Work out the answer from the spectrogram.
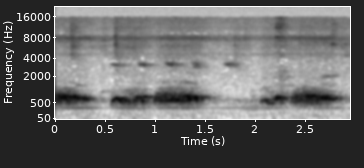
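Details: Captive female decoy spotted dove giving soft, rounded coos close to the microphone, one brief note then a longer run of two or three joined coos, a pause, then another double coo; faint high chirps behind.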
